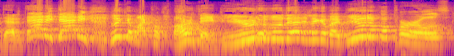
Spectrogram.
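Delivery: put-on very high, loud, thrilled child; excited little girl. Little girl shows daddy her pearls, thrilled and very high. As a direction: squeal with delight for daddy. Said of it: "she was so excited".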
